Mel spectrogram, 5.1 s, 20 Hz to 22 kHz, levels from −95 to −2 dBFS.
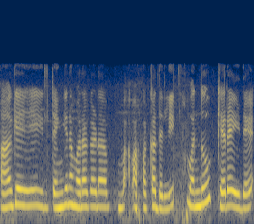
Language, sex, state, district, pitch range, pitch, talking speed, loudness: Kannada, female, Karnataka, Bangalore, 230-260 Hz, 245 Hz, 95 wpm, -13 LUFS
